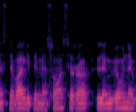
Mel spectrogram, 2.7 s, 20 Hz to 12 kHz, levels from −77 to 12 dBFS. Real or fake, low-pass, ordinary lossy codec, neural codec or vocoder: real; 10.8 kHz; MP3, 64 kbps; none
